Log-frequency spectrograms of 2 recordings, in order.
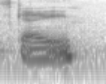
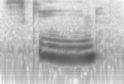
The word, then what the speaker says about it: skein: I always said skein, but apparently that's not how you pronounce it. It's supposed to be pronounced skein, and I don't like to say it that way, so I just will say ball or skein.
